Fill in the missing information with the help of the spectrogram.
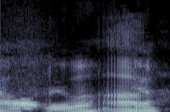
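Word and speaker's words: Aonuma: Anuma. – Yeah, Anuma.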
